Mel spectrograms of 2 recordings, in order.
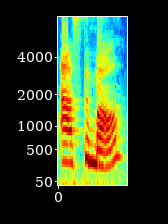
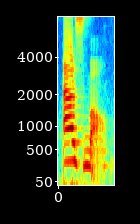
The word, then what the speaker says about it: asthma: suffering from this disease called asthma it's not asta ma ok because the way it's spelled people tend to pronounce it incorrectly people tend to say hasta ma but it's not a steamer the correct pronunciation is asthma ok so that's that correct pronunciation another word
